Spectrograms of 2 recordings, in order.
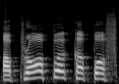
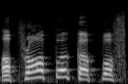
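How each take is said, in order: No difference in how they are said.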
